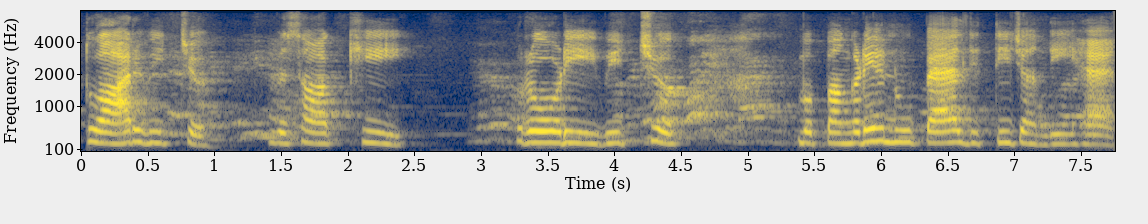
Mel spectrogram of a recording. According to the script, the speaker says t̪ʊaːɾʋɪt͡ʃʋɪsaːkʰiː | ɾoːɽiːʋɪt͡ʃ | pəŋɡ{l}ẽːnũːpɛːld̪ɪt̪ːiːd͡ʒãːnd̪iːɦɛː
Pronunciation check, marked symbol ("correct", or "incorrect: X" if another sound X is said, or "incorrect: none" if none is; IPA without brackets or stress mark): incorrect: ɽ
